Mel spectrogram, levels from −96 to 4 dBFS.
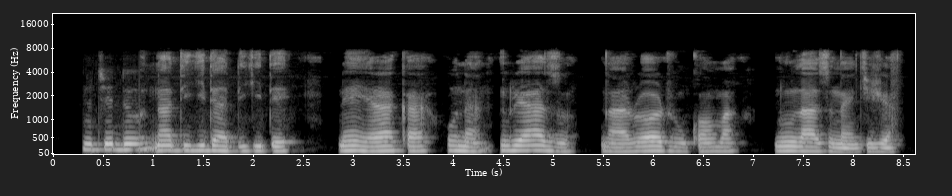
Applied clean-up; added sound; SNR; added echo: none; none; none; none.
